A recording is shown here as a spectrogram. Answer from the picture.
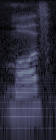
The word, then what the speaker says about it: Moev: Mauve, M-O-E-V. – Oh, Moev. – Yeah, Moev. Do you call them Moev? – Yeah, I've seen them live. I'm pretty sure it's pronounced Moev.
